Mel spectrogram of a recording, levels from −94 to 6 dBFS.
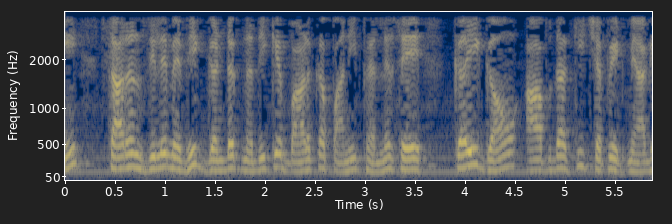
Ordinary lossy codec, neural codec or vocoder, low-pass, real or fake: none; none; 3.6 kHz; real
